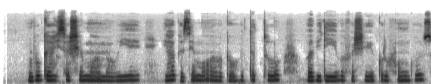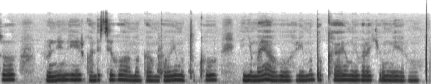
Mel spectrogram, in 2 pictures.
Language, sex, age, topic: Kinyarwanda, male, 18-24, finance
